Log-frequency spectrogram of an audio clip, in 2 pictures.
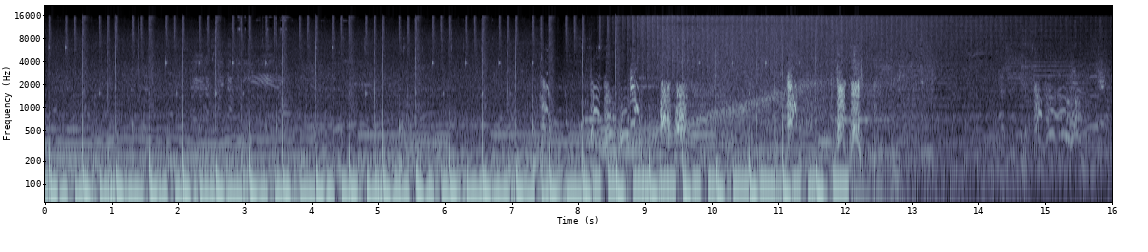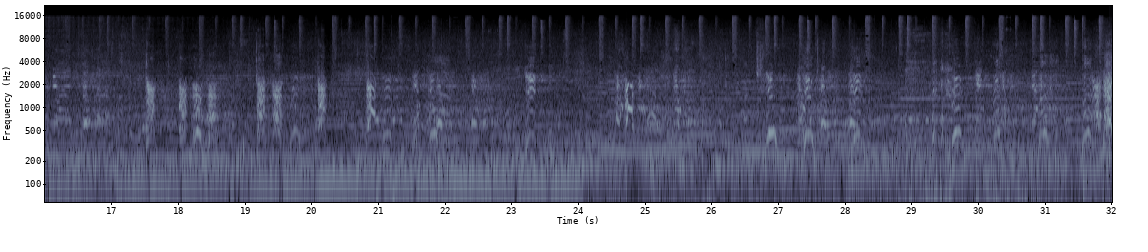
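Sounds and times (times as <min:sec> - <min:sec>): background music with heavy bass beat: 0:00.0 - 0:15.8
dogs barking and yipping: 0:07.3 - 0:13.9, 0:14.6 - 0:22.7, 0:24.5 - 0:25.7, 0:26.9 - 0:28.3, 0:29.4 - 0:32.0.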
